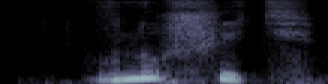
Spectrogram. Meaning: 1. to arouse (fear, etc.), to instill/inspire (respect, etc.) 2. to convince, to suggest
- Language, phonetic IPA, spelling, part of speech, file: Russian, [vnʊˈʂɨtʲ], внушить, verb, Ru-внушить.ogg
